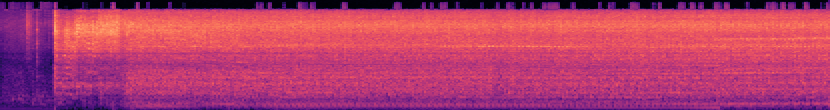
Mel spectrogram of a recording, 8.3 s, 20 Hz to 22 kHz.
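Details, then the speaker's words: 1989 Oldsmobile 3.8L/3800 V6, intermittent stalling, no spark until crank position sensor wire wiggled, engine fairly warm: sudden catch, fires and settles into steady loud run; intermittent crank position sensor wiring fault. "the one thing that we've been able to figure out so far if we wiggle the magic wire right here it most of the time will start"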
